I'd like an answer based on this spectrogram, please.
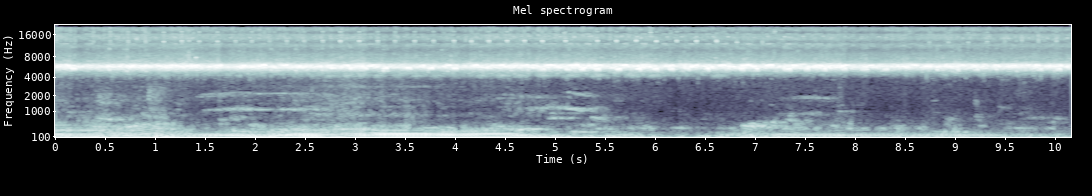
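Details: Crickets at a breeding farm, thousands chirping at once, make a steady high-pitched continuous trill over low rumbling and handling noises.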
